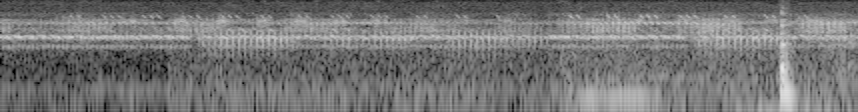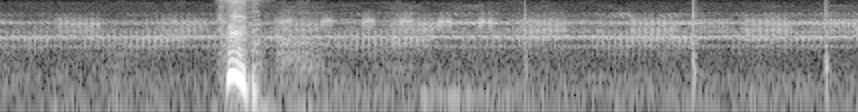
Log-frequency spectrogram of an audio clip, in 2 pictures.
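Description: Faint night chorus of frogs, a steady pulsing trill. About five and a half seconds in, a loud short sound drops quickly in pitch, the loudest moment.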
